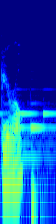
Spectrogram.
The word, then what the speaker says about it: B-roll: oh no i said beeru didn't i not bureau i said beeru it's b-roll a b-roll thank you thank you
